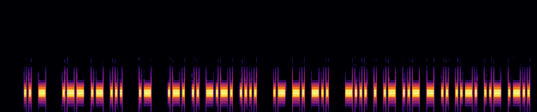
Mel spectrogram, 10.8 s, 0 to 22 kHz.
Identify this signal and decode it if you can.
Morse code, heard as a keyed tone, about 25 wpm, 700 Hz. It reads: IT WAS A RICH AND BEAUTIFUL
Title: Sentences from Top 1100 Words 25wpm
